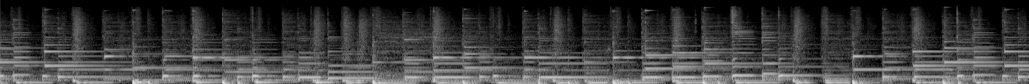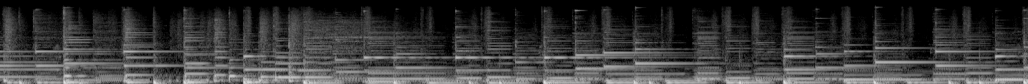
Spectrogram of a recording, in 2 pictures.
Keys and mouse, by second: 0.3 ctrl+z, 0.6 ctrl+z, 1.2 ctrl+z, 1.7 a, 2.1 a, 4.2 ctrl+alt+s, 9.5-11.0 middle drag, 11.0 a, 11.5 z, 11.8 b, 12.4 z, 13.5 click, 14.8 ctrl+alt+s, 17.5 a.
